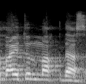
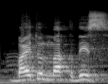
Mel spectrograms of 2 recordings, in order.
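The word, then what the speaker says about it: بيت المقدس: এবার এই বোরাক চলে গেল বাইতুল মাকদাস। এটা কোথায়? বাইতুল মাকদিস, বাইতুল মাকদাস না, বাইতুল মাকদিস। বিভিন্ন মানুষ বিভিন্ন উচ্চারণ করে।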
